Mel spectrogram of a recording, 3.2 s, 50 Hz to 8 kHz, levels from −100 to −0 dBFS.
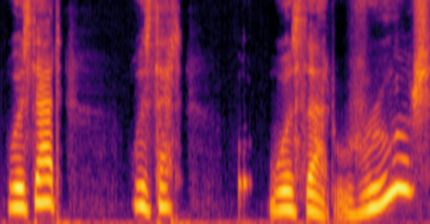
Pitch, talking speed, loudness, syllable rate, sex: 230 Hz, 95 wpm, -16 LUFS, 4.1 syllables/s, female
